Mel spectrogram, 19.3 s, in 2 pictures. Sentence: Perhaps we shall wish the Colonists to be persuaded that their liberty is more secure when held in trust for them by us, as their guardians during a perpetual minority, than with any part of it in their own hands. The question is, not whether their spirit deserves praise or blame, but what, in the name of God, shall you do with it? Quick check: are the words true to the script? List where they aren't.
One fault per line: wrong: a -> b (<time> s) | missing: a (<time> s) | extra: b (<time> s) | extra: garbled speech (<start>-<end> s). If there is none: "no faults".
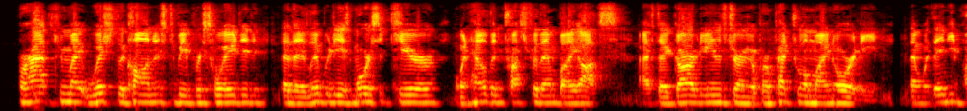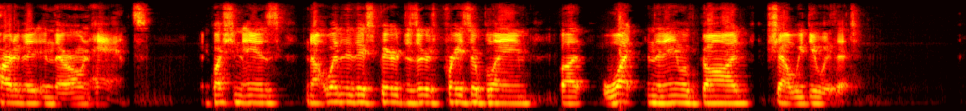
wrong: shall -> might (0.7 s)
wrong: you -> we (17.6 s)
